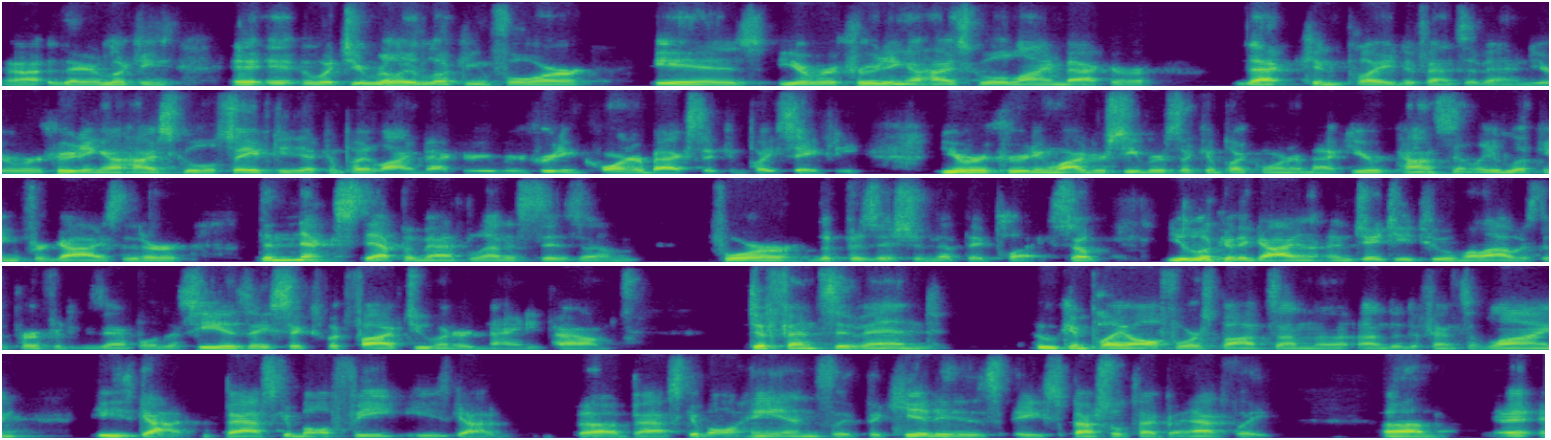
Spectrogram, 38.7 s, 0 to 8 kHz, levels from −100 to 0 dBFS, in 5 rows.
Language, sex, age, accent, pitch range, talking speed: English, male, 40-59, American, 95-115 Hz, 190 wpm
